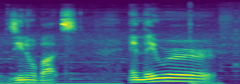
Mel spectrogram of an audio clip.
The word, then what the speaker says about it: xenobots: know what xenobots is it's pronounced it's spelled x-e-n is in no XE and O like exactly like Xavier xenobots and they were like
